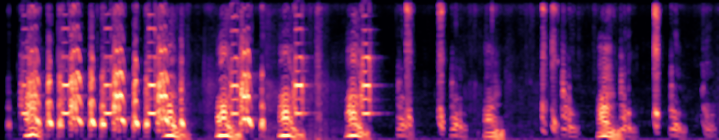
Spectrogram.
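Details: Grey francolin in Pakistan giving loud, harsh, ringing calls in quick repeated bursts, several notes overlapping.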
